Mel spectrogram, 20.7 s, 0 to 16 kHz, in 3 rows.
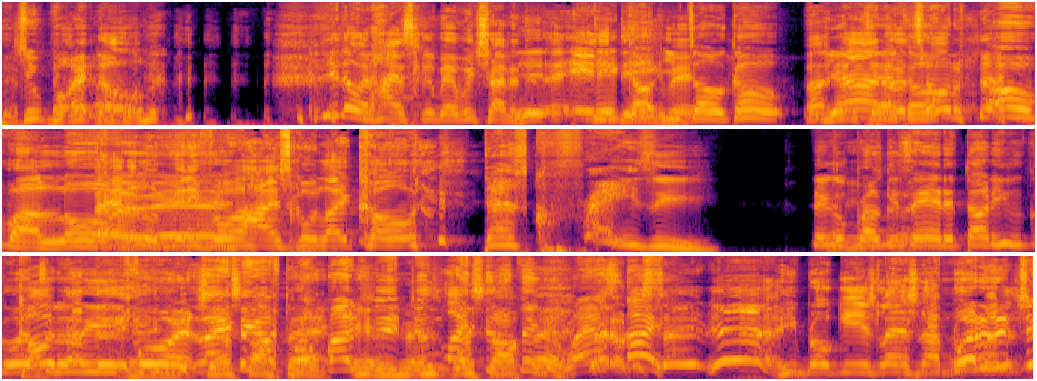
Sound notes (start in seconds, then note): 14.0 Gilbert laughs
